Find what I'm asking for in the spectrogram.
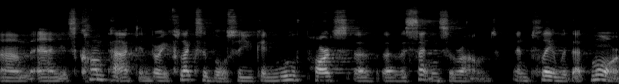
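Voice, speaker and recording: Speaking with a French accent at a moderate pace, a woman makes hardly any pauses, and her loudness swings widely. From born in Pakistan, diplomatic family. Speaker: professor of Italian and poet. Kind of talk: interview. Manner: halting, many fillers.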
